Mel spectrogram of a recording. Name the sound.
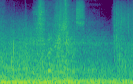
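Expelliarmus disarming spell being cast in video game Hogwarts Legacy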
